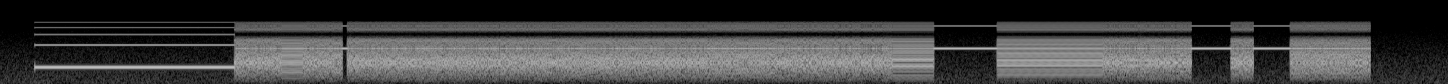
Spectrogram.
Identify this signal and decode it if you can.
ZX Spectrum tape loading, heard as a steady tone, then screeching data.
